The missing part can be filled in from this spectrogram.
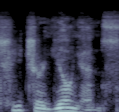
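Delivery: hushed, whispering voice. Confiding a touchy answer to the other speaker: whispering. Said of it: "I have to whisper this".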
